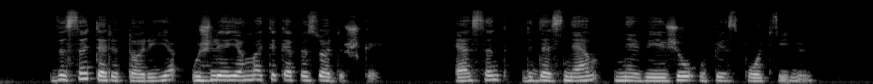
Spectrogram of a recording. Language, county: Lithuanian, Marijampolė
